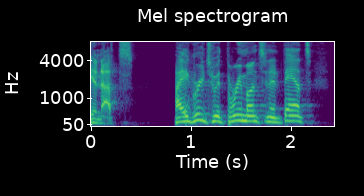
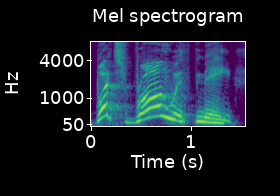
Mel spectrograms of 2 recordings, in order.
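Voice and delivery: high, slow indignant insistence; indignant correction; 6 semitones higher, slower than usual. Retold or imitated. Telling the coordinator off about the car colour, high indignant. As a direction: correct her with mock outrage. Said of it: "swear to God, I go".

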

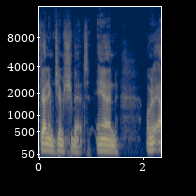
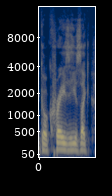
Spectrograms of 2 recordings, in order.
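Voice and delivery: ordinary talk

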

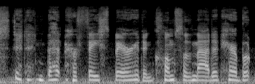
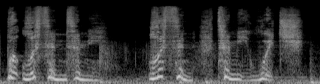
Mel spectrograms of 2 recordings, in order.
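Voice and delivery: trembling, defiant voice; shaky vibrating voice; 4 semitones higher than usual. Acted. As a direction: voice shaking with fear and fury. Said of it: "my voice is shaking so much".

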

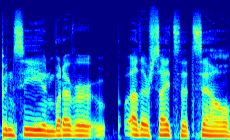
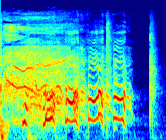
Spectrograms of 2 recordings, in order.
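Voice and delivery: loud, high laugh burst; high burst of laughter; 4 dB louder than usual. Real, not acted. Laughing at reply tweet.

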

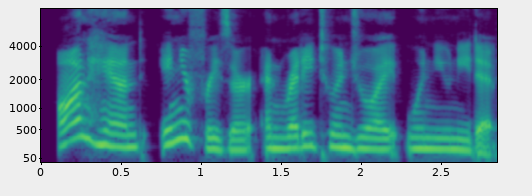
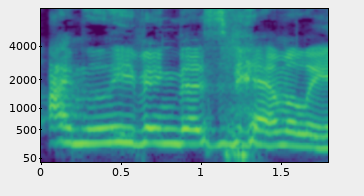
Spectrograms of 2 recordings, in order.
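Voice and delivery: slow, a bit louder mock yell of a dramatic exit; 3 semitones higher, 4 dB louder, slower than usual. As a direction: replay the husband's yell half-joking, drawn out. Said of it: "because you yelled it".

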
